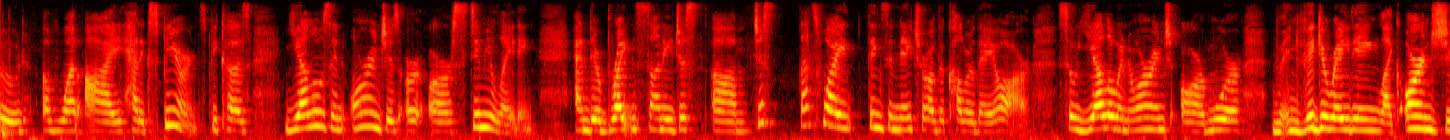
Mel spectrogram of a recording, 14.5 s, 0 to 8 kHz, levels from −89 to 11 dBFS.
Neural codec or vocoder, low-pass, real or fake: none; 7.2 kHz; real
